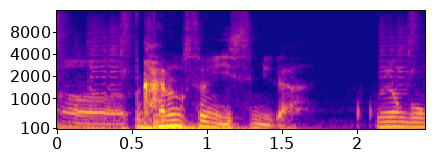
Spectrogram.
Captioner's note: drum sound effect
